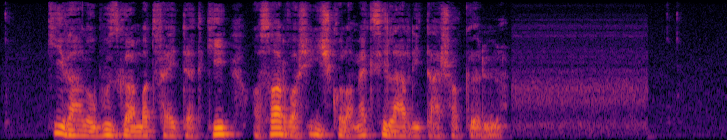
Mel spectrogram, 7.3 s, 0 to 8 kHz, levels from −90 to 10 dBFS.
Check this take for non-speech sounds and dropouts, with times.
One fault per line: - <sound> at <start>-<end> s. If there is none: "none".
none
